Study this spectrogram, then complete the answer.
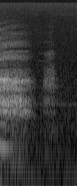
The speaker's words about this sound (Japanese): こんな時は確かあれです、深呼吸なのですよ。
